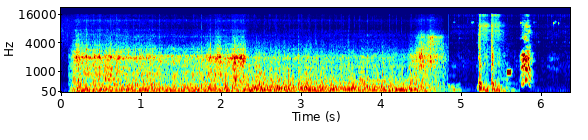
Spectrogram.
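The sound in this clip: A dog kept with Ukrainian marines at their front-line positions barks a few short, sharp times near the end, after a long stretch of loud, steady rumbling noise that suddenly drops away.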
